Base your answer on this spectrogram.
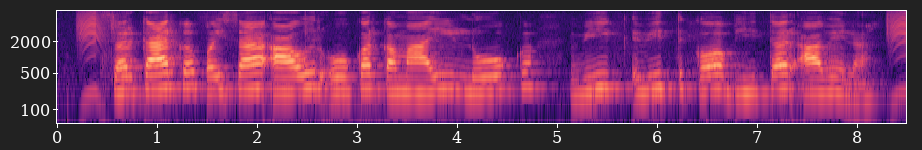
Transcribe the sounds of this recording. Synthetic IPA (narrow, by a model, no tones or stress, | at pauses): səɾkaɾkəpəɪsaauɾokəɾkəmailok | ʋikʋit̪kəbʱit̪əɾaβela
